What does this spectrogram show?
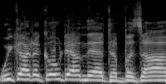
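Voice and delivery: exaggerated, bad fake Boston accent. Mocking how she attempts a boston accent this season, exaggerated fake boston accent. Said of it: "She thinks she's doing a Boston accent, but she's like".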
